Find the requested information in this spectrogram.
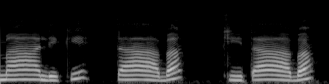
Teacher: کیونکہ میم باریک ہے تو الف بھی باریک پڑھا جا رہا ہے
